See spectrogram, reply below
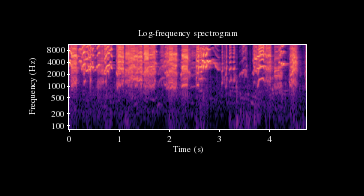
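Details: Feeding frenzy of rainbow lorikeets in Mount Tamborine, Queensland, Australia, with loud overlapping screeches, rasping chatter and sharp squeals crowding together, then breaking into quicker staccato squawks near the close.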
